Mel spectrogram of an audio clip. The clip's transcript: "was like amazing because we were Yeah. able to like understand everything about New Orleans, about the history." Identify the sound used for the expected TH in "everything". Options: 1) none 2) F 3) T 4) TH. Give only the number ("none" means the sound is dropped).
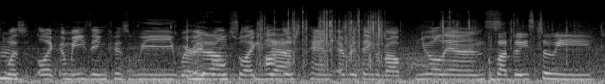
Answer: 4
